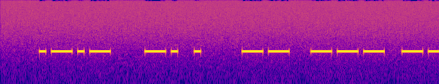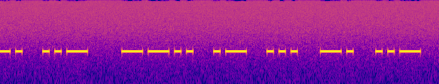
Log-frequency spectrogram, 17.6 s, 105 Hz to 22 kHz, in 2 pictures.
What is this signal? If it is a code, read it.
Morse code (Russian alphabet), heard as a keyed tone, hand-sent with a paddle, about 10 wpm, 850 Hz. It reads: Я НЕ МОГУ …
